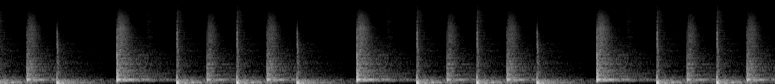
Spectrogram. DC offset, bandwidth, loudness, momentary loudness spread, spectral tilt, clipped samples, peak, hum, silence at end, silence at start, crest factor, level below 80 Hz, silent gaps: under 0.1%; 13.5 kHz; -26 LUFS; 11 LU; -6.5 dB/octave; under 0.1%; -4 dBFS; none; 0 s; 0 s; 22 dB; -30 dBFS; none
